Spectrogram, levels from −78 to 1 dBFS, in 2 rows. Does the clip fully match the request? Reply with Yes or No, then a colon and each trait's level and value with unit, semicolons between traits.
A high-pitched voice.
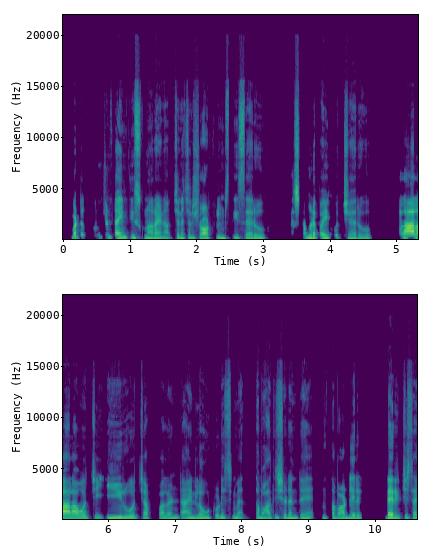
No: medium, 165 Hz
